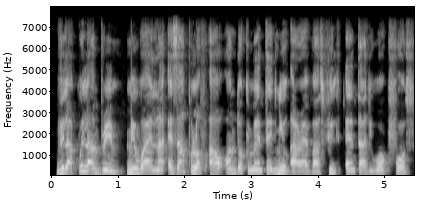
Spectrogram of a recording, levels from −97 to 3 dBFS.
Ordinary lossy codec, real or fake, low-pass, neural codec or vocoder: none; real; 7.2 kHz; none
